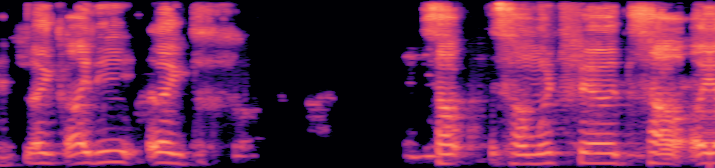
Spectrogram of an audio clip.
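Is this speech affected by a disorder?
Yes: cerebral palsy.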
